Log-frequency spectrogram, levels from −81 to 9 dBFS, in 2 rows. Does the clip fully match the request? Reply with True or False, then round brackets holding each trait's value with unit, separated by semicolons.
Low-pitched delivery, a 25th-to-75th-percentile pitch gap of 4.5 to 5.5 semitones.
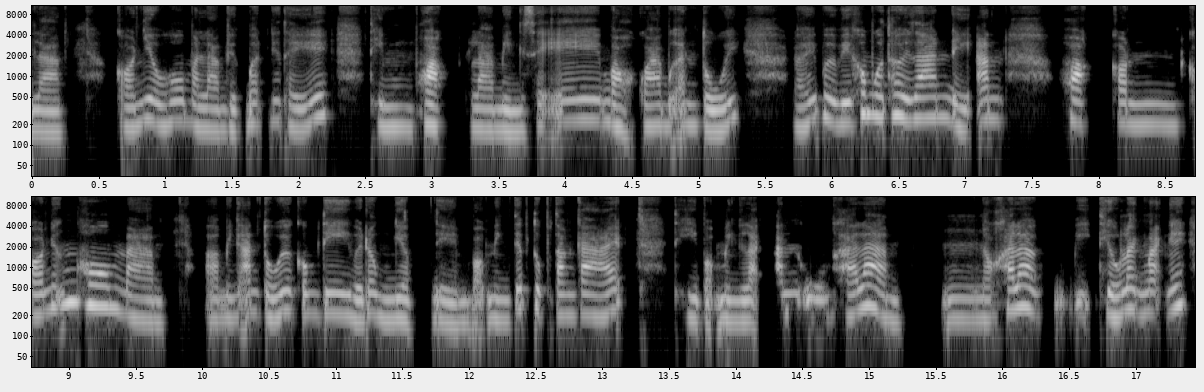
False (205 Hz; 5.0 semitones)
